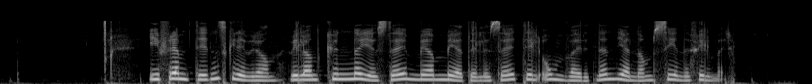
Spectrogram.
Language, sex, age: Norwegian, female, 46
